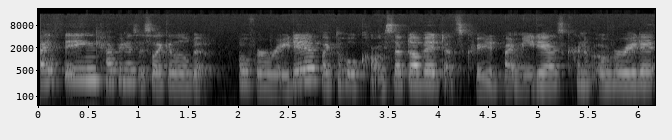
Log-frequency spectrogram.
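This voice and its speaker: A woman with a Dutch accent speaks in a fairly high pitch that varies in an ordinary way. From Netherlands. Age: 20s. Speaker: student. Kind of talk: personal testimony interview. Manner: hesitant, with fillers.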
